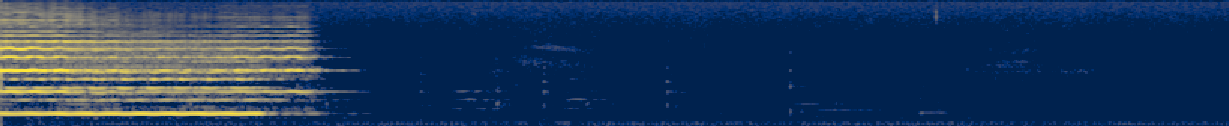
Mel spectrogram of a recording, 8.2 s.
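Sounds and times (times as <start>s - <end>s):
violin: 0.0s - 2.3s.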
